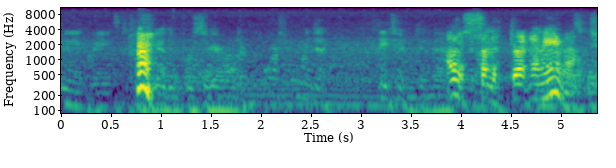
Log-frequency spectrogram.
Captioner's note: continues growling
